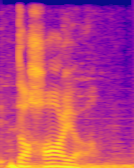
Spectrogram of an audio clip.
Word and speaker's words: Dehya: First things first, I say the haya. The haya. This is the pronunciation that is provided to me by a Pakistani Muslim friend of mine. It's why I don't say tinari over tari. But dea is fine, too. It doesn't really matter how you pronounce her name.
